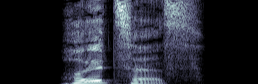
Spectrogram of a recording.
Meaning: genitive singular of Holz
- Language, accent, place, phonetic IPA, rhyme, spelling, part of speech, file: German, Germany, Berlin, [ˈhɔlt͡səs], -ɔlt͡səs, Holzes, noun, De-Holzes.ogg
